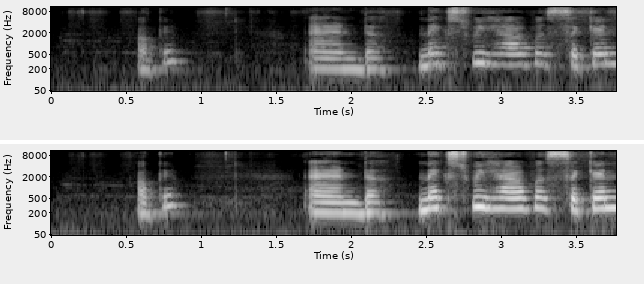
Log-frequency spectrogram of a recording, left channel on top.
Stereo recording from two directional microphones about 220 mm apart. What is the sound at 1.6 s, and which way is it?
A woman's voice, 45° right (ahead or behind).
